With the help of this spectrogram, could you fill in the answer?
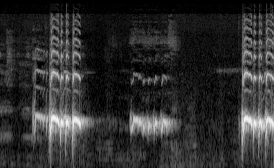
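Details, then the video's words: A local zebra dove's song meant to provoke other doves into singing: three phrases of fast, rattling coos, the first and last loud and coarse, the middle one quieter. "SUARA PERKUTUT LOKAL GACOR AMPUH UNTUK PANCINGAN EMOSI PERKUTUT LAIN JADI GACOR"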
